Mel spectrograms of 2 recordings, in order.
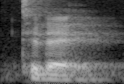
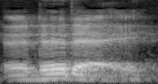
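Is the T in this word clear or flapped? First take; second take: clear; flapped. First: The T is pronounced as a clear T. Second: The T is softened into a quick flap. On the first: "it would be a clear T sound" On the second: "even though it sounds funny when I say it by itself"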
